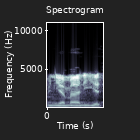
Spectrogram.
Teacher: 3 أثواب يمانية بتخفيف الياء نسبة إلى اليمن، والألف عوض عن الياء الثانية، ولذا خففت.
